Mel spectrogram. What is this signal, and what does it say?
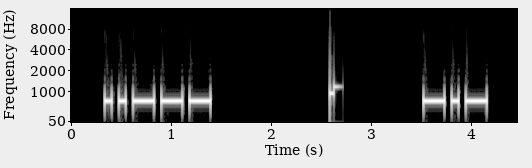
Morse code, heard as a keyed tone, about 17 wpm, 700 Hz. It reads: 2 K
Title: Single Letter-Number 17wpm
